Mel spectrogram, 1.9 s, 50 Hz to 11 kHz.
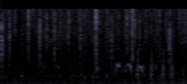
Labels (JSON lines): {"label": "biophony", "recorder": "SoundTrap 300"}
